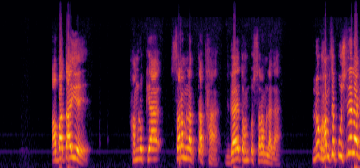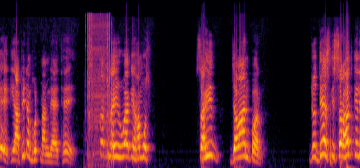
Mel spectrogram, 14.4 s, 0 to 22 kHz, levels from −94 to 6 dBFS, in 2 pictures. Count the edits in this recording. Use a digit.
1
